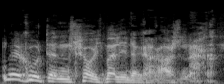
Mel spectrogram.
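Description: An actor playing an earnest, slightly flustered middle-aged father in a German children's audio drama, husky and patient. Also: medium pitch, wildly swooping pitch, normal speed, fairly bright tone, slight background noise, full character voice. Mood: harried. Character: harried, well-meaning middle-aged family father.

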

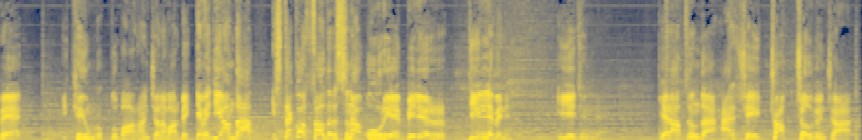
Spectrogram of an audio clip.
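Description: A man's voice: high voice, very animated, moderate pace, over music. A man voicing a big blue superhero who is boastful and cheerfully dim, making grandiose speeches in a dubbed cartoon.

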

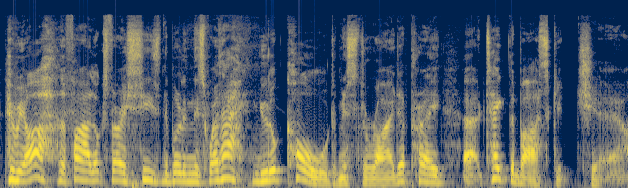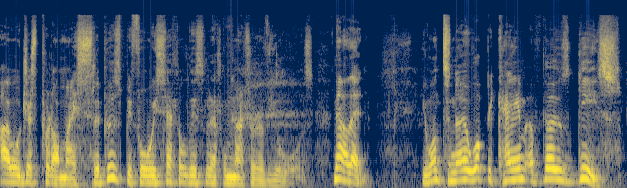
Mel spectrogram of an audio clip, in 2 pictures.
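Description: Guy acting a clever gentleman detective, husky, lightish pitch, very animated, polite but in charge, storybook drama. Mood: teasing, assured. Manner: courteous, knowing, brisk. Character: shrewd, confident gentleman detective, courteous yet commanding.

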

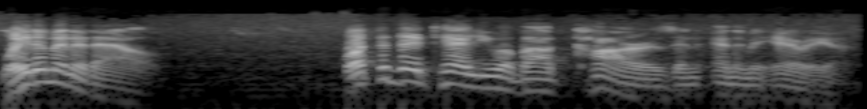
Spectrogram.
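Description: Animated, wry 1940s American film narrator, man. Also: lowish voice, a little fast, vocal fry, breathy edge. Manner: wry, chiding, rhetorical. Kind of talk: 1940s instructional film narration, addressing characters directly. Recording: dull 1940s film soundtrack, music.

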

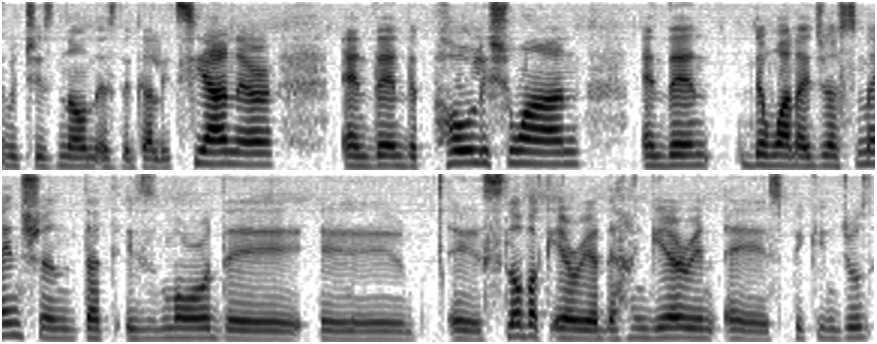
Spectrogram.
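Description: Low-voiced Israeli woman, hesitant. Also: slow, a little mellow. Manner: thoughtful, many hesitations. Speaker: guest. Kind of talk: interview, explaining. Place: TV studio.

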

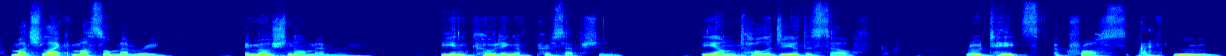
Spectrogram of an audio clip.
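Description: A man in his thirties reading a prepared keynote as curator over a webcam video call, slow, measured and reflective, with pauses. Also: medium pitch, warm tone. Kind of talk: reading a prepared lecture text. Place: dark room indoors.

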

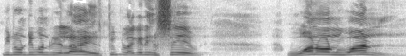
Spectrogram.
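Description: Preacher, male, 60s, high voice, emphatic and repetitive sermon delivery. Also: normal speed, bright, forceful tone. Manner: emphatic, repeats phrases for effect. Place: church stage, indoors. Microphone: headset.

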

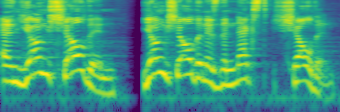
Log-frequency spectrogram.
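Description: A man's voice: high voice, wildly swooping pitch, measured pace, a bit bright, husky. A man on a podcast panel spinning comic theories in a mock-serious, dramatic, emphatic way.

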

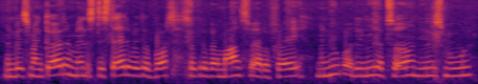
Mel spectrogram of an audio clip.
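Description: A Danish woman hosts a travel programme in a mellow, relaxed voice. She gives practical tips straight to camera. Outdoor ambience sits faintly behind her. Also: fairly high pitch, slight background noise. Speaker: travel show host. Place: outdoors at a campsite, in and beside a tent awning.

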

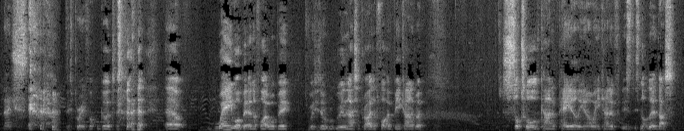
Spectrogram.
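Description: A man in his thirties casually reviewing a beer to camera, relaxed and swearing freely with frequent chuckles. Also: fairly low pitch, a little slow, vocal fry, soft background music. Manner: laid-back, swears casually, chuckles often. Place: small indoor room by window blinds. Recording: roomy and slightly distant.

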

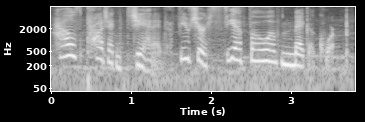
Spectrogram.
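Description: A woman's voice: sits high, animated, measured pace. An actress playing a supportive, take-charge woman friend who teases, in a naturalistic audio drama. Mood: playful, teasing.

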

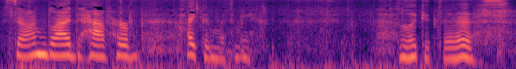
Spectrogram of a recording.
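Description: A woman's voice: medium pitch, slow pace, rough recording. An older woman vlogging cheerfully on a mountain trail, talking to a phone camera at arm's length and a little out of breath. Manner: cheerful, chatty, excitable. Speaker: hiking vlogger. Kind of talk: casual vlog narration. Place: outdoors on a dam and mountain trail. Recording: faint outdoor noise.

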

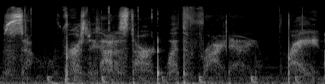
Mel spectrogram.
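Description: A woman whispering a guided visualization for ASMR in a breathy, unvoiced whisper, gentle and soothing with a casual rambling manner. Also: slow. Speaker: ASMR video host.

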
